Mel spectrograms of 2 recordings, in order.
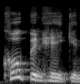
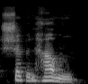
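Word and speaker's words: København: Ørjan Nussi, another Norwegian, scored the goal for Copenhagen, or technically it's called Copenhagen, the Danish pronunciation.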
